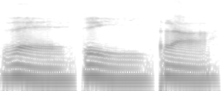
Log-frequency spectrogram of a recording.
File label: "rerira", concat syllables; Affixing experiment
